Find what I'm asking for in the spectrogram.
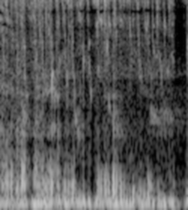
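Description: A wet, bubbly slurp of hot coffee drawn in over about a second and a half, with gurgling, liquid texture and a short sharp finish.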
